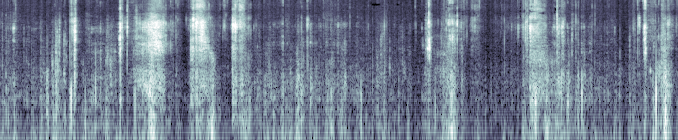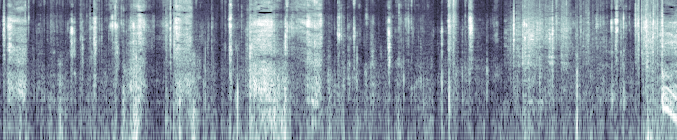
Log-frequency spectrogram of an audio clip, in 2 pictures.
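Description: Close-miked eating sounds: a whole roast chicken being torn apart by hand and chewed, in irregular bites and chews.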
